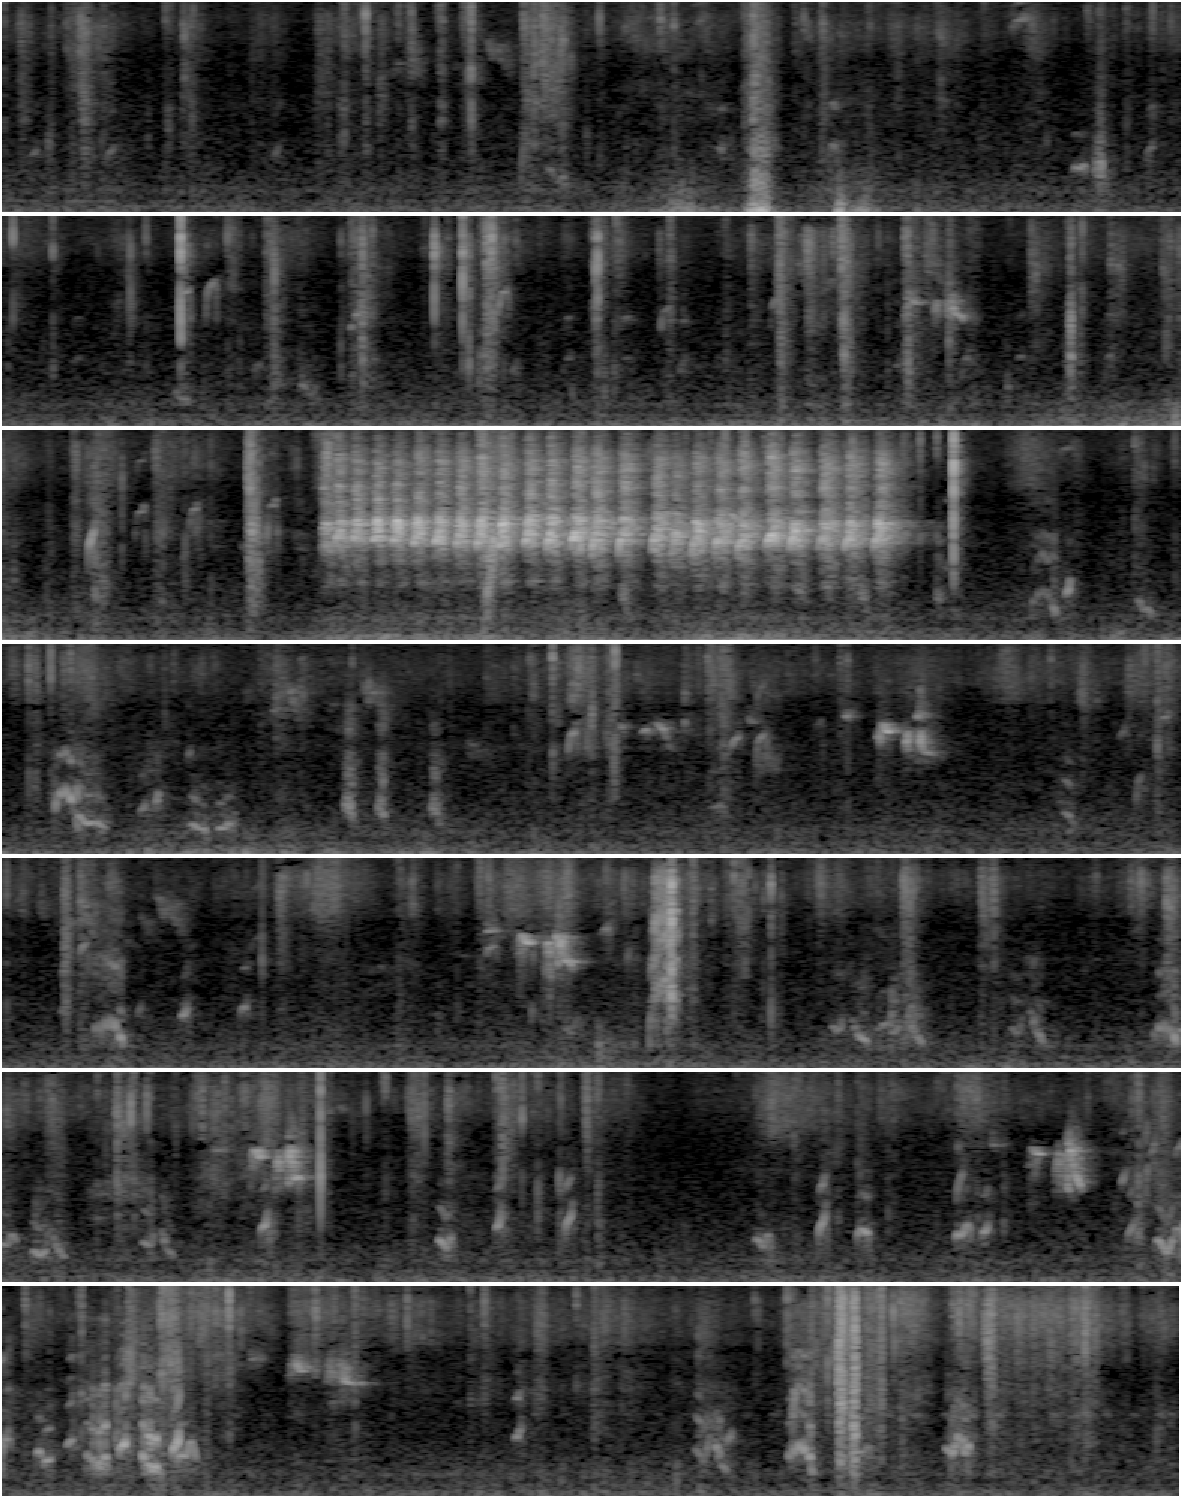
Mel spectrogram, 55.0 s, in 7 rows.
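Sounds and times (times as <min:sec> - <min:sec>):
rapid rattling bird call: 0:17.8 - 0:21.8.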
